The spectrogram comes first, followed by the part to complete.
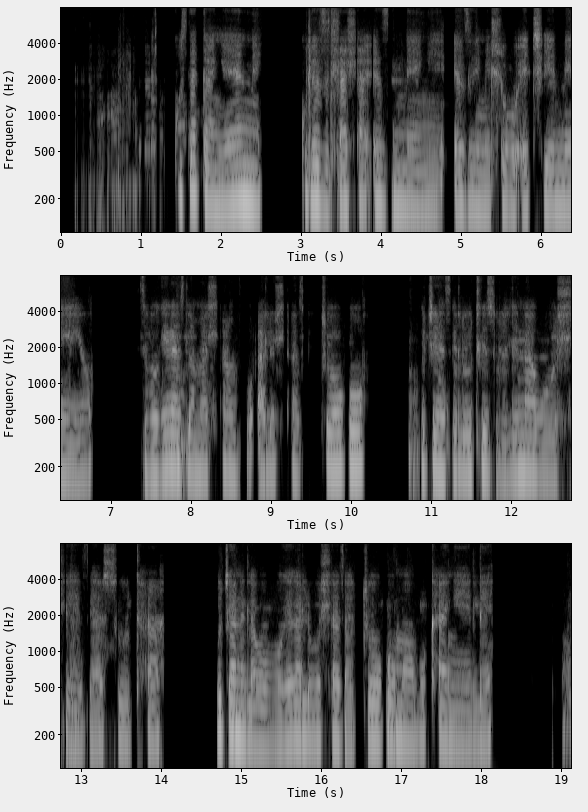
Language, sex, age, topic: North Ndebele, female, 25-35, health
